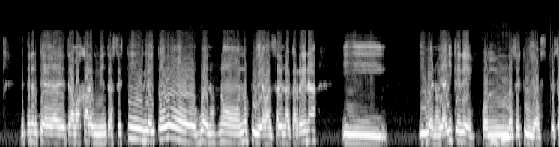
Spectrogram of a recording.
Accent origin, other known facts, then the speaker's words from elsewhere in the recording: Bahía Blanca, Buenos Aires Province, Argentina; now in La Plata, Argentina; la verdad que me cambió la vida venir a vivir a La Plata sin renegar de donde soy, pero bueno, en otras épocas por ahí en Bahía Blanca no era tan fácil expresarse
